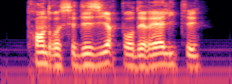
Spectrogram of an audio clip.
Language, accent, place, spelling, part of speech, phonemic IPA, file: French, France, Lyon, prendre ses désirs pour des réalités, verb, /pʁɑ̃.dʁə se de.ziʁ puʁ de ʁe.a.li.te/, LL-Q150 (fra)-prendre ses désirs pour des réalités.wav
- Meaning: to engage in wishful thinking, to indulge in wishful thinking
